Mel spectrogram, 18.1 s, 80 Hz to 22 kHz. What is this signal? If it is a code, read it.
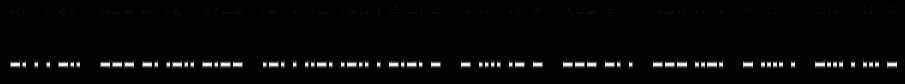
Morse code, heard as a keyed tone, about 20 wpm, 1000 Hz. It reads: NEED ONLY REFLECT THAT ONE OF THE BEST
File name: qotdfiles / 20wpm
